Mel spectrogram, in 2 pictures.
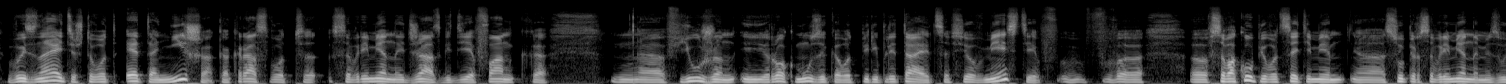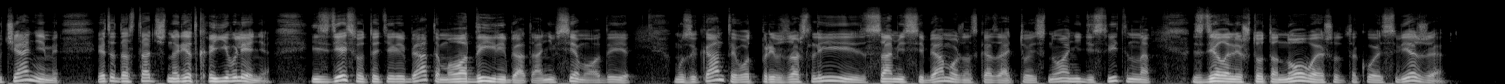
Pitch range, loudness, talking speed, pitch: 110-135 Hz, -22 LUFS, 120 wpm, 120 Hz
